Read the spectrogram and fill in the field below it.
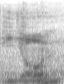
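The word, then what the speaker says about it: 四: and seven is sh so four can be pronounced yon instead and seven can be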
